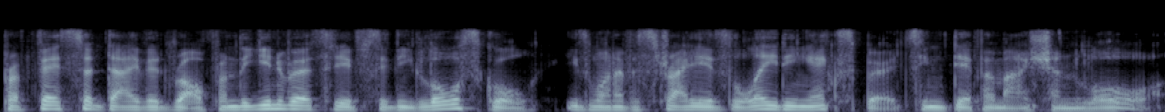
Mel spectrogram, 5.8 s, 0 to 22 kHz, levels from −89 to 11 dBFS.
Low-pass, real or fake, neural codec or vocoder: 7.2 kHz; fake; codec, 16 kHz, 4.8 kbps, FACodec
